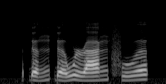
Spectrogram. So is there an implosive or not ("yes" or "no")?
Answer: yes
